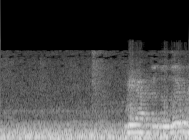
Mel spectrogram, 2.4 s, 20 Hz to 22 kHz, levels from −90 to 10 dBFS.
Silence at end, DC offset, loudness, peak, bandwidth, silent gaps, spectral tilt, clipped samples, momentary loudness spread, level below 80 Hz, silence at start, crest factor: 0 s; under 0.1%; -12 LUFS; 0 dBFS; 6 kHz; none; -10 dB/octave; 0.9%; 7 LU; -16 dBFS; 0 s; 10 dB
